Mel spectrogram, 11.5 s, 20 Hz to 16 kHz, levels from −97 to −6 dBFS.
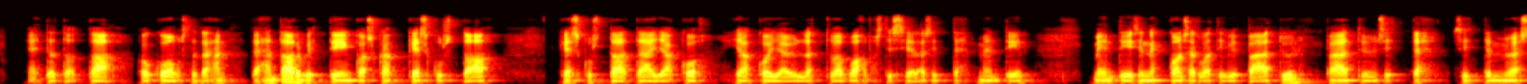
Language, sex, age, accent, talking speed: Finnish, male, 30-49, native, 125 wpm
